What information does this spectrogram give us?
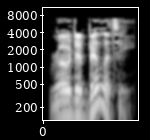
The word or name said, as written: roadability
